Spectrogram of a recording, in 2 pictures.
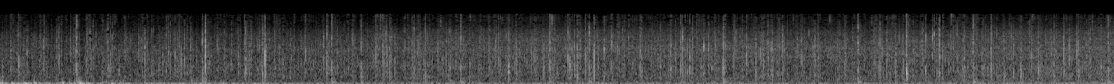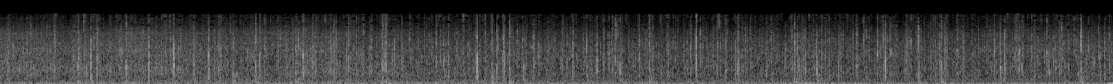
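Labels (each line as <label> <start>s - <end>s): Raindrops fall lightly on an umbrella. 0.0s - 22.3s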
